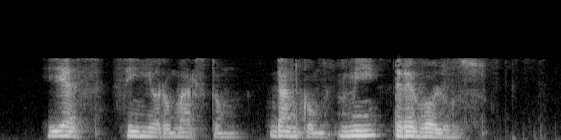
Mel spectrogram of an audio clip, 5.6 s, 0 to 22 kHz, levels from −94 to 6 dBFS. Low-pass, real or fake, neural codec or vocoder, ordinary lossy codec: 7.2 kHz; real; none; AAC, 16 kbps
